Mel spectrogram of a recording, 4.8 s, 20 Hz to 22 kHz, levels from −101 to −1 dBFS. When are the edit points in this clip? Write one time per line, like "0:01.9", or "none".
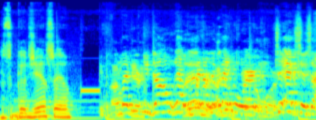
0:01.1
